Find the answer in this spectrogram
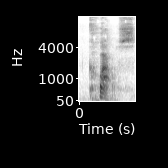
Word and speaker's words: Claus: it's spelled like claws it's pronounced klaus like rhymes with house um so they're like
